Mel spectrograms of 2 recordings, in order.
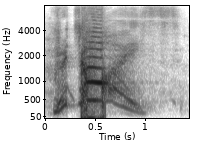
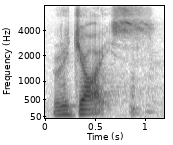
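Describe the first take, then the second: First: It is said with great excitement. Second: It is said flatly, without excitement.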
